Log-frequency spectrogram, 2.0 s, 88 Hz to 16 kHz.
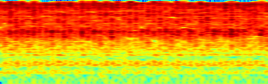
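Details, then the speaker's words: Mitsubishi L300 diesel just rebuilt (new liners, pistons, rings, bearings, crankshaft reground), breaking in at idle, not yet tuned: loud idle with fast, even chuffing pulse over the clatter; air filter or exhaust suspected. "Ini masih kedengaran suara bek-beknya, kalau nggak filter udara ya knalpot."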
